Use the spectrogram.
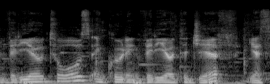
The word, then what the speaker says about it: GIF: of image and video tools including video to gif yes it's pronounced jiff and a bunch of pdf tools including one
